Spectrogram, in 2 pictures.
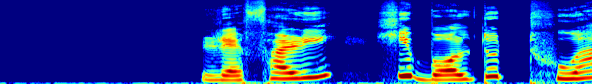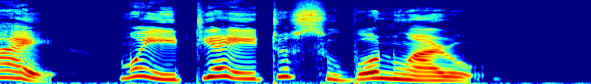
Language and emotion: Assamese, disgusted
